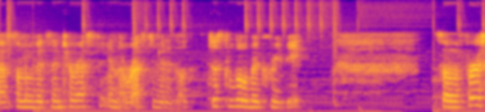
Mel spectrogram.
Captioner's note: deep inhale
